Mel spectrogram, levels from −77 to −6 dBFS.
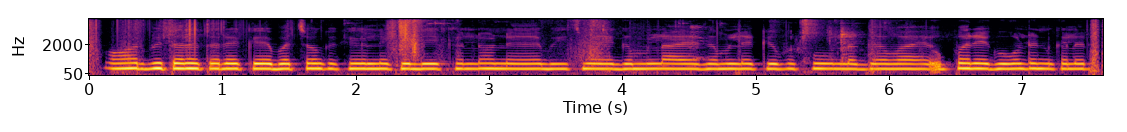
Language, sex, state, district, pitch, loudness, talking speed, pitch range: Hindi, female, Rajasthan, Bikaner, 235 Hz, -17 LUFS, 220 wpm, 230-240 Hz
